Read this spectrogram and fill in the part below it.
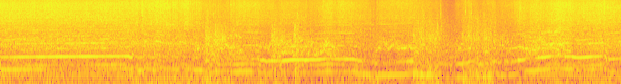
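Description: Rear tires spin and squeal on a Porsche race car in Forza Motorsport, a steady loud engine drone with a wavering tire whine running over it the whole time.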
